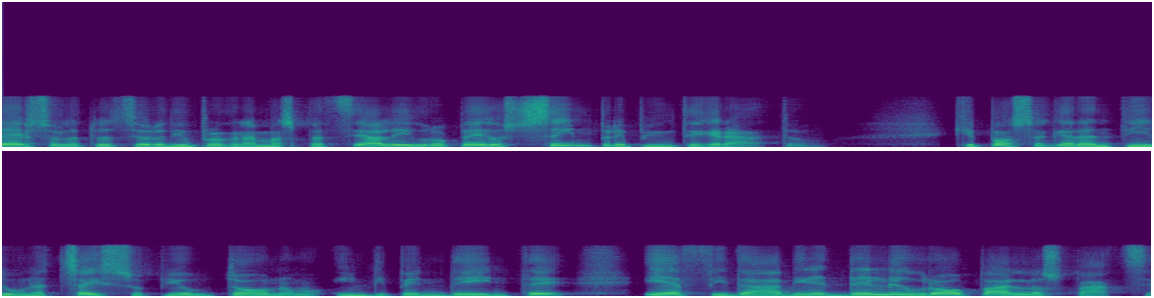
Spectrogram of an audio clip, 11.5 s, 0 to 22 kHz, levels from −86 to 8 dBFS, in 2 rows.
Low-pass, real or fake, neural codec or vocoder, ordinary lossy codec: none; fake; codec, 16 kHz, about 1 kbps, DyCAST, with the encoder's durations; none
